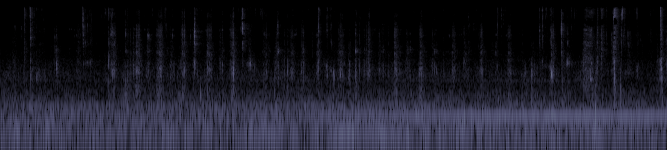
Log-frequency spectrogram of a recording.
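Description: Close-up mouth sounds of a person eating oxtail adobo and rice by hand: wet chewing, lip smacks and many short clicks, over a low steady hum.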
